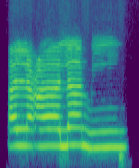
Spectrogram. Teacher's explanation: جب اس کو وقف کیا جاتا ہے تو اس کو ہم 3 الف کے برابر پڑھ سکتے ہیں. 1 الف، 2 الف یا 3 الف، یعنی اتنا ہمارے پہ اس میں تھوڑی سی گنجائش ہے.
